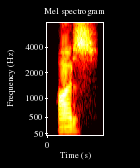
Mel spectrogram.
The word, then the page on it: Oz: American English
